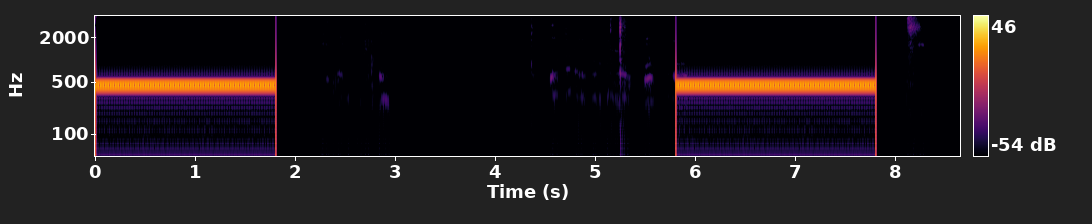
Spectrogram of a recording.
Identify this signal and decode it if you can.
Ringback tone (North America), 440 + 480 Hz.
